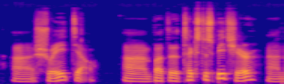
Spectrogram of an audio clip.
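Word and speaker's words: 水饺: 水饺水饺 Borderline not correct, but I would say that it's supposed to be pronounced 水饺, 水饺.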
